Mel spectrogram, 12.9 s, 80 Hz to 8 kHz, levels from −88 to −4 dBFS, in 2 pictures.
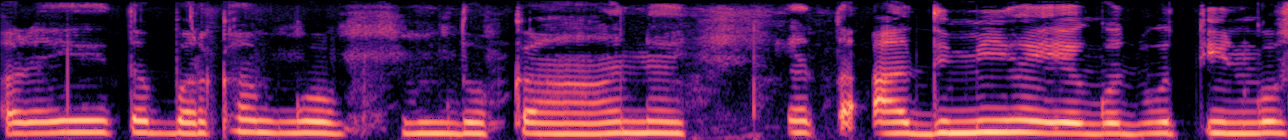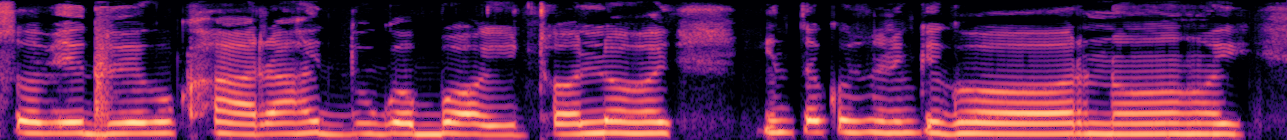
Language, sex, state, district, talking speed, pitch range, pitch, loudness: Bajjika, female, Bihar, Vaishali, 110 wpm, 220-235 Hz, 230 Hz, -18 LUFS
